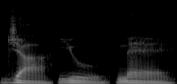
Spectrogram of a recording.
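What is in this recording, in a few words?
"jayume", concatenated syllables; Affixing experiment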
